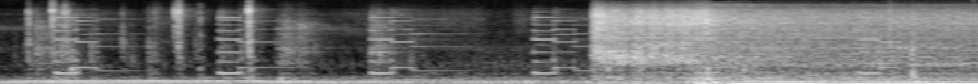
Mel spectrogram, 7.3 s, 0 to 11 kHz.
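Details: 2011 Ford Focus with a stiff, hard-to-turn ignition switch, now fitted with an added push-button start; dash chimes, short crank that catches at once into an even steady idle; normal start and idle.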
